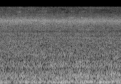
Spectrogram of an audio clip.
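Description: A long train passes on a railway line, a loud, continuous rumbling roar close by with no pauses or voices.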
